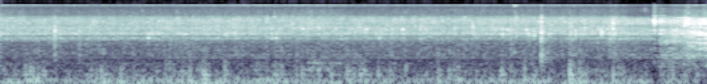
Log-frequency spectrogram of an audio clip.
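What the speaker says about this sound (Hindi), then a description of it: "थोड़ी सी चमची हिलानी है।" Spoon stirring macaroni in a cooking pot, a steady soft wet sizzle and scraping with a few light clinks, continuous and close with no talk.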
